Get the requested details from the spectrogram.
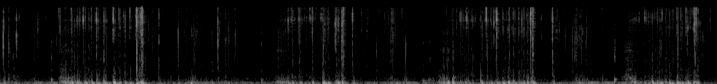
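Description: A metal blade scrapes and cuts a hand-held cream cube of varnished solid soap into shavings. Each stroke makes a dry, tearing crunch with bright, hissy scraping over a low thudding rumble, coming in repeated bursts.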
